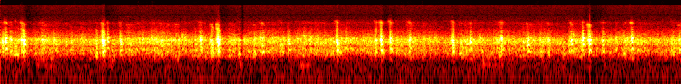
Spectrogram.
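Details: Male wood frogs calling from a vernal pool, sides protruding as they call: a dense chorus of quacking clucks, with louder individual quacks standing out roughly every half second to second over the steady background chorus.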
